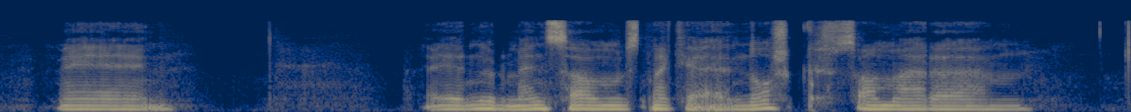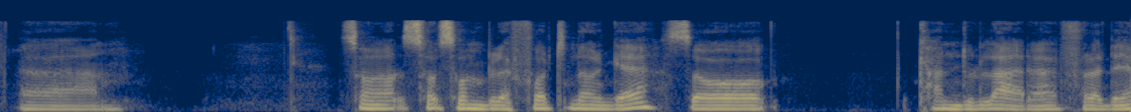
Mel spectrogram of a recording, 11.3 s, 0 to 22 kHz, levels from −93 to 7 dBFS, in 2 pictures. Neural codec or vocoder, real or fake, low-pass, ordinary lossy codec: codec, 24 kHz, 3 kbps, HILCodec; fake; 9.9 kHz; none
